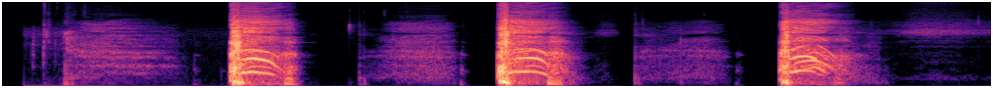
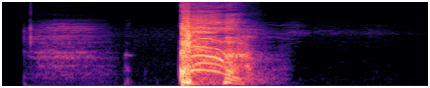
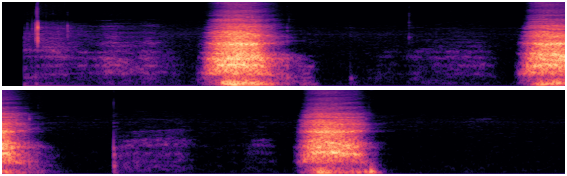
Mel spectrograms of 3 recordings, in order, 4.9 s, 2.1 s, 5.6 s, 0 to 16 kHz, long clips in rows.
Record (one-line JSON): {"three_cough_length": "4.9 s", "three_cough_amplitude": 32768, "three_cough_signal_mean_std_ratio": 0.31, "cough_length": "2.1 s", "cough_amplitude": 32768, "cough_signal_mean_std_ratio": 0.29, "exhalation_length": "5.6 s", "exhalation_amplitude": 32768, "exhalation_signal_mean_std_ratio": 0.29, "survey_phase": "beta (2021-08-13 to 2022-03-07)", "age": "45-64", "gender": "Male", "wearing_mask": "No", "symptom_none": true, "smoker_status": "Ex-smoker", "respiratory_condition_asthma": false, "respiratory_condition_other": false, "recruitment_source": "REACT", "submission_delay": "2 days", "covid_test_result": "Negative", "covid_test_method": "RT-qPCR"}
